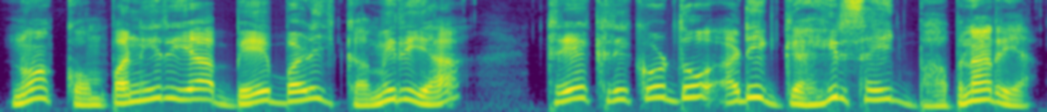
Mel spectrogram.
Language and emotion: Santali, disgusted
